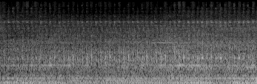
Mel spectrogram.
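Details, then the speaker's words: 2017 Isuzu NRR truck diesel started after priming the fuel system: steady, even diesel clatter at a settled idle with no misses or surging; running normally. "Then you want to wait like 20 seconds, like the fuel start pumping. And after a while, turn the key and she makes room noises."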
